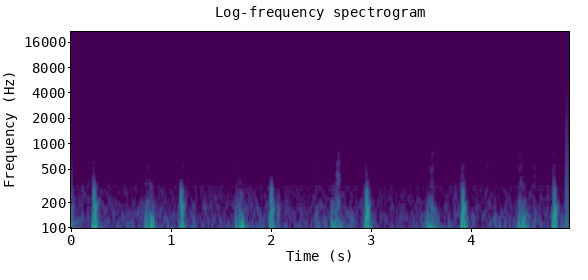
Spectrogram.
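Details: Low, regular lub-dub thumps at about 62 beats per minute from a relaxing adult male listening to his own heartbeat; calm normal heartbeat.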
